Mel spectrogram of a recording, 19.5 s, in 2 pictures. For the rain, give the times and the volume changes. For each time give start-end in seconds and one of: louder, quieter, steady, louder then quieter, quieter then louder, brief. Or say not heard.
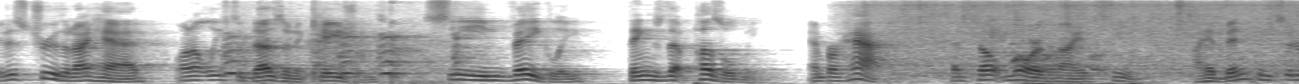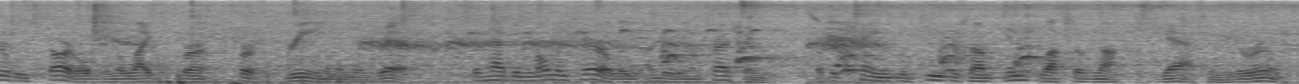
6.2-19.4 steady.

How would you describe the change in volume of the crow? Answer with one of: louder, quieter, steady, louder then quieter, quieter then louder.
louder.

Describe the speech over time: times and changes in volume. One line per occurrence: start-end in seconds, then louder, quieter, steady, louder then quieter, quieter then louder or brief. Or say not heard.
0.0-19.4 steady.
